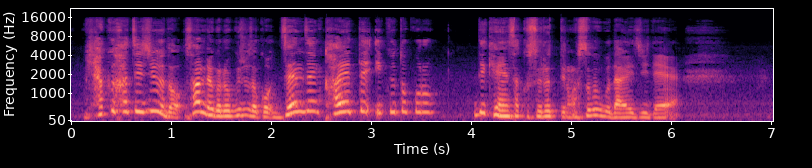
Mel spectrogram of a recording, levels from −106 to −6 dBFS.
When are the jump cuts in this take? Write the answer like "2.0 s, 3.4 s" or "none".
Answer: none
